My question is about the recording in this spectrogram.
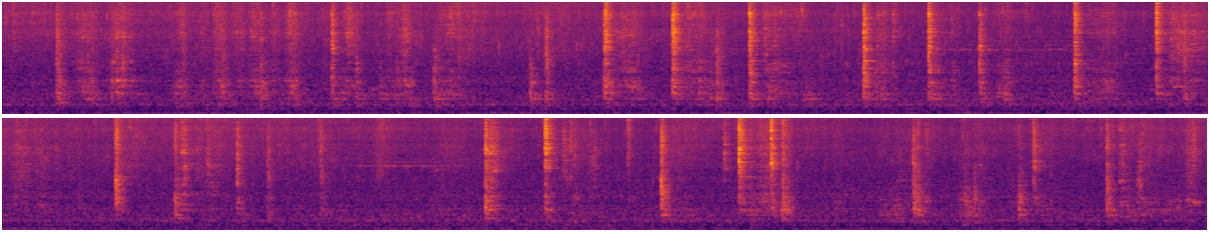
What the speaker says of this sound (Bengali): এই সাইডের এগুলি সম্পূর্ণভাবে সুন্দর মতন নেড়ে চেড়ে দিবেন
